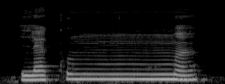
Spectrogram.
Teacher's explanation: সম্পূর্ণ ঠোঁট মিলিয়ে গুণনা করে পড়তে হবে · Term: মিম সাকিনের ঈদগাম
